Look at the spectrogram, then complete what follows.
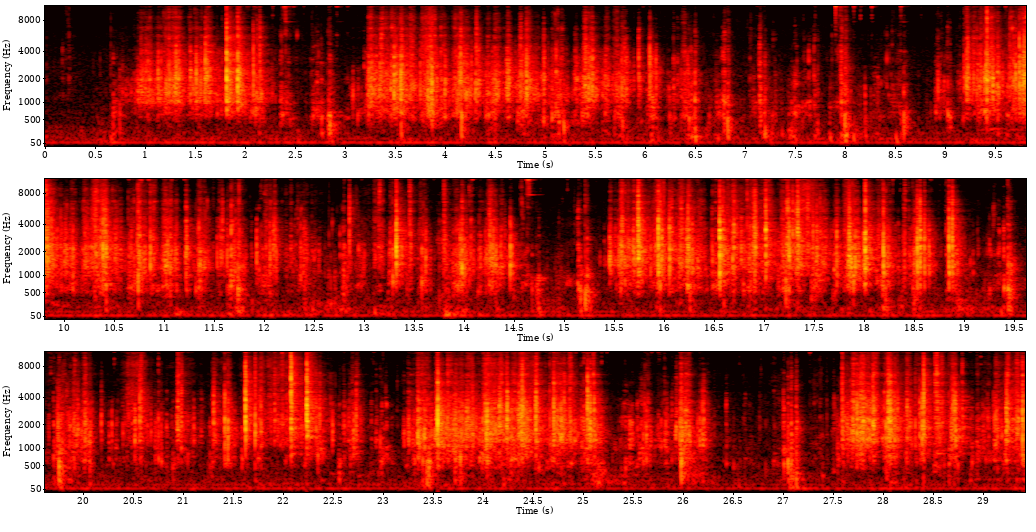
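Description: A dog eating dry kibble from a bowl: quick crunching and clattering of kibble, in stretches of a few seconds separated by brief pauses.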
